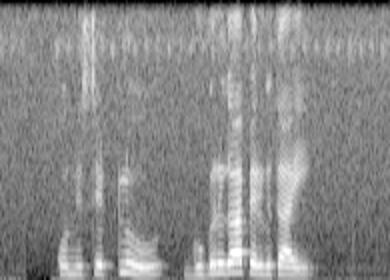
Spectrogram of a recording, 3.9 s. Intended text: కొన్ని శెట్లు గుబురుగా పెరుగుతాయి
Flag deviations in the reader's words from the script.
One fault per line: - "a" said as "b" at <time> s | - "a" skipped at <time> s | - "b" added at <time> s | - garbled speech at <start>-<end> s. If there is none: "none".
none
